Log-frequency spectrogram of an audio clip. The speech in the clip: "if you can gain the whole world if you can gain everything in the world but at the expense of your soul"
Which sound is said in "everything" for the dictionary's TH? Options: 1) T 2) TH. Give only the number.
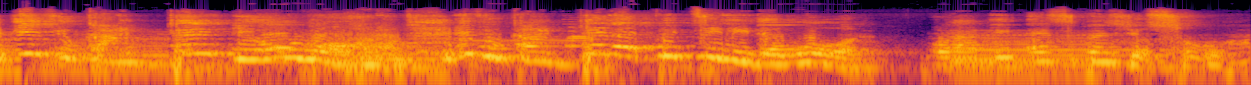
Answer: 1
